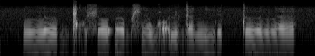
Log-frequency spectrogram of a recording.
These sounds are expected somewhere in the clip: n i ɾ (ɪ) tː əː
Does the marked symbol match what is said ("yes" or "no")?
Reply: yes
